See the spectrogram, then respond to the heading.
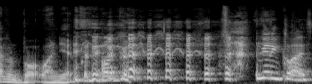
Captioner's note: laughs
